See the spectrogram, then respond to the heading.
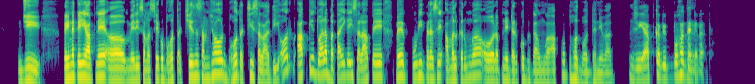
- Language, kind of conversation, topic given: Hindi, advice, यात्रा के दौरान मैं अपनी सुरक्षा और स्वास्थ्य कैसे सुनिश्चित करूँ?
- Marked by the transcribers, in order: none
